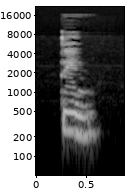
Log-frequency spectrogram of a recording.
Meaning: fence (especially one made of twigs)
- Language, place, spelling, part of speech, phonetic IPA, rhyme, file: Russian, Saint Petersburg, тын, noun, [tɨn], -ɨn, LL-Q7737 (rus)-тын.wav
